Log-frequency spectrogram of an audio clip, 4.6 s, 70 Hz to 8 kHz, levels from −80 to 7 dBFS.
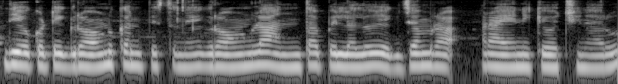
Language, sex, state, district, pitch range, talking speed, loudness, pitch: Telugu, female, Andhra Pradesh, Manyam, 185-200 Hz, 165 wpm, -17 LUFS, 195 Hz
